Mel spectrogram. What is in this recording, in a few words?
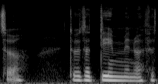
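"dim" Welsh, spoken word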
